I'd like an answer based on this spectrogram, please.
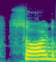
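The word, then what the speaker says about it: sword: में W silent है स्ड सर्ड बोलते हैं स्वर्ड नहीं बोलते हैं टू में डब्लू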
